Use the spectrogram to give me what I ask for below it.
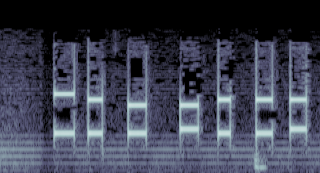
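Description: Touch-tone telephone keys dial a phone number: seven short, steady dual-pitch beeps with brief gaps between them, sounding alone over a faint hum.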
